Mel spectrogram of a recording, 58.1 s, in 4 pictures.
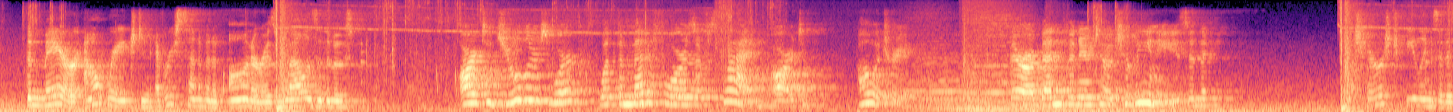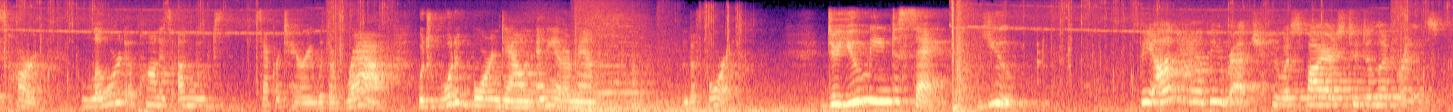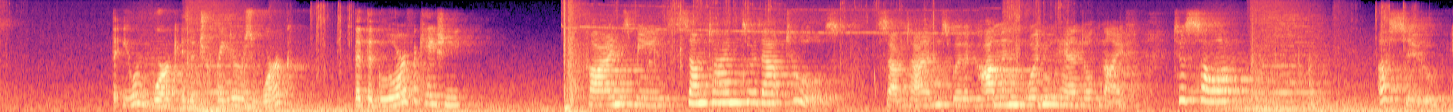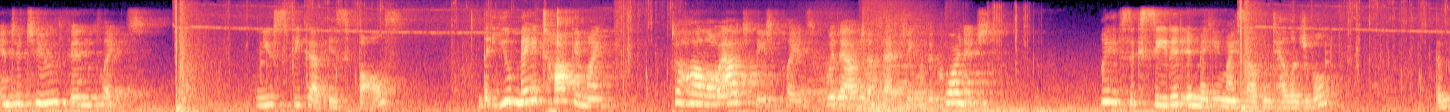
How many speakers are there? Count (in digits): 2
